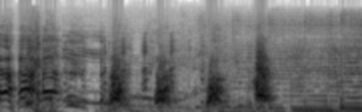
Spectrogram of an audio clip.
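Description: A dog barks five or six times in a quick, steady rhythm, loud, before a musical tune starts up underneath at the end.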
